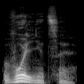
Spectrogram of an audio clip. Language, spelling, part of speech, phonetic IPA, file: Russian, вольница, noun, [ˈvolʲnʲɪt͡sə], Ru-вольница.ogg
- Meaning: 1. community of people who escaped the harsh conditions of serfdom and settled on the outskirts of Russia, e.g. Cossacks 2. strong-willed person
